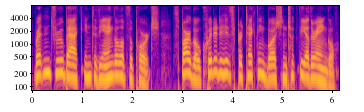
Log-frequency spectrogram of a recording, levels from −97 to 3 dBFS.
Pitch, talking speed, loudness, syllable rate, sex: 170 Hz, 185 wpm, -17 LUFS, 4.9 syllables/s, male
